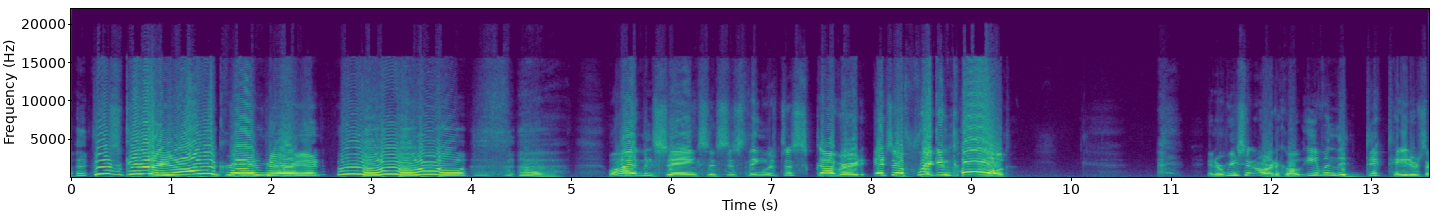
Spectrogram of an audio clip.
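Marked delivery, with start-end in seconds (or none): 0.0-2.6 high, loud, slow spooky sarcasm; sarcastic horror-movie tone, much higher and louder; mock scary voice. Mocking media fear of Omicron. 2.6-4.9 big theatrical sigh, loud and high; loud mock-weary sigh; exaggerated loud sigh. Exasperated at Omicron hype. 8.0-9.4 much higher and louder, slow, stressing "freaking cold"; loud slow exasperated exclamation; exasperated outburst. Real, not acted. Ranting that Omicron is a cold.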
